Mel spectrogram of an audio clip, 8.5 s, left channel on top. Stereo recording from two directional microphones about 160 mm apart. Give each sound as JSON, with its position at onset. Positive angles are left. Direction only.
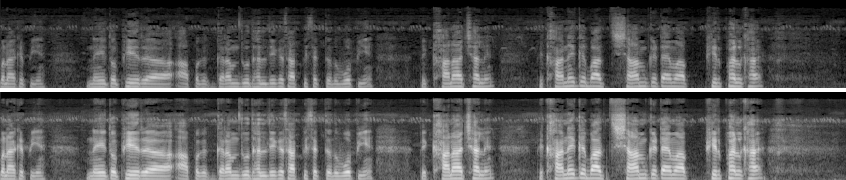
{"t": 0.0, "sound": "speech", "side_deg": -5}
